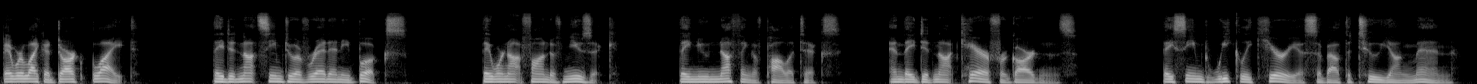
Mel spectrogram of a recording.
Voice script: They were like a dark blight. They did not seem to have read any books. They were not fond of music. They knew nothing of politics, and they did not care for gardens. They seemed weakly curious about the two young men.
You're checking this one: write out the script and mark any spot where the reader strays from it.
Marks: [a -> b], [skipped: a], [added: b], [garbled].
They were like a dark blight. They did not seem to have read any books. They were not fond of music. They knew nothing of politics, and they did not care for gardens. They seemed weakly curious about the two young men.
